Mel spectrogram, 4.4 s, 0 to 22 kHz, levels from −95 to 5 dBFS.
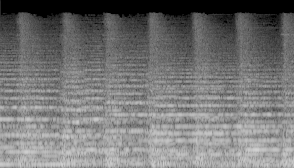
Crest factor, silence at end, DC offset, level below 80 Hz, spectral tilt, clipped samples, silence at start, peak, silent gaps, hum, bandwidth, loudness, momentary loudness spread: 14 dB; 0 s; under 0.1%; -32 dBFS; -5 dB/octave; under 0.1%; 0 s; -2 dBFS; none; none; 16 kHz; -16 LUFS; 2 LU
